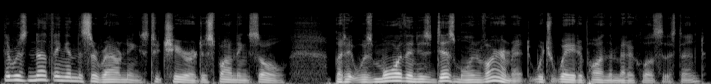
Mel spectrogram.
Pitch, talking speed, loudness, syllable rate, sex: 120 Hz, 210 wpm, -18 LUFS, 6.2 syllables/s, male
